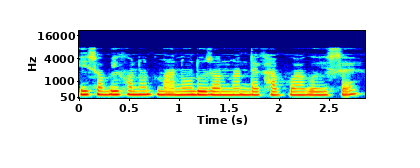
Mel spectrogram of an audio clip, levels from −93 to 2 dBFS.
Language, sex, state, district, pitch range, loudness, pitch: Assamese, female, Assam, Kamrup Metropolitan, 200-215 Hz, -14 LUFS, 205 Hz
